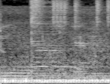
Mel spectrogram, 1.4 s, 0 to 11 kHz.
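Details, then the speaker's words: 2009 Honda City i-VTEC, previously losing power on the toll road with unstable idle RPM, after a tune-up: low, steady, smooth idle with no hunting; problem resolved. "sekarang suaranya sih udah lebih stabil ya. Jadi kemarin mah sedikit apa sih ya, tidak stabil suaranya, RPM-nya tidak stabil."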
